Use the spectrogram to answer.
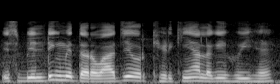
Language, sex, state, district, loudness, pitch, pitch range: Hindi, male, Jharkhand, Ranchi, -15 LUFS, 150 Hz, 140-165 Hz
